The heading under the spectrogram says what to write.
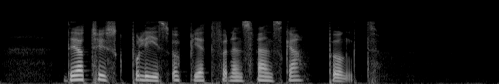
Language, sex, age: Swedish, female, 26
